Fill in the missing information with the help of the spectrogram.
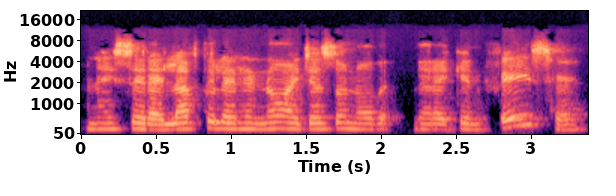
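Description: A woman's voice: fairly low pitch, flat delivery, fast talker. A middle-aged woman from Arizona, a school superintendent earnestly and reflectively telling her life story in an interview. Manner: earnest and reflective, with brief laughs and restarts.

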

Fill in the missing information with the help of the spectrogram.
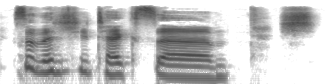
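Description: Woman co-host, casual recap chat, giggly, teasing, excitable; dry close-mic sound. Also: mid-range voice, dry recording. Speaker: podcast co-host.

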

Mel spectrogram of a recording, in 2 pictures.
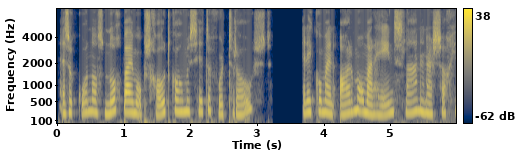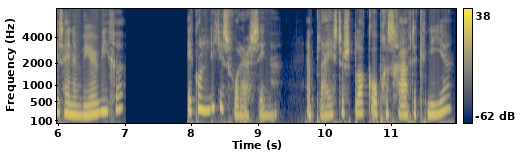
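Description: A woman's voice: fairly high pitch, moderate pace, darkish tone, dry recording, clean studio sound. A woman reading a first-person story aloud in a confiding, introspective manner. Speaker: audiobook narrator. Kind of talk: first-person scripted narration.

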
